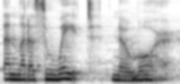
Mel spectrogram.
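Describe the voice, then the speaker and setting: A woman's voice: on the low side, little pitch movement, drawn-out words. A woman playing a romantic, brooding opera-house phantom with a theatrical, melodramatic delivery in an audio comedy sketch. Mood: yearning. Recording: echoey cavern reverb, loud music behind.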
